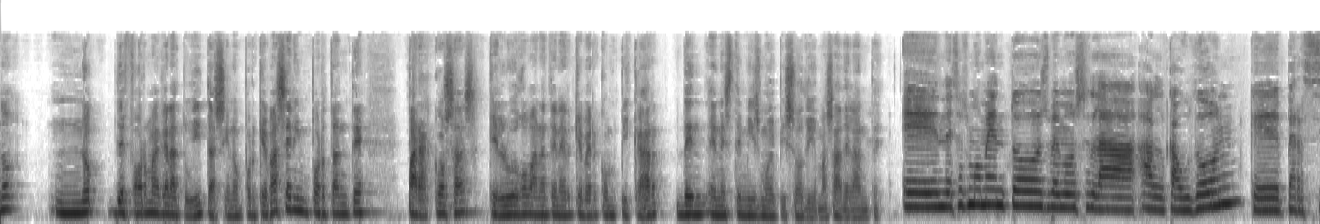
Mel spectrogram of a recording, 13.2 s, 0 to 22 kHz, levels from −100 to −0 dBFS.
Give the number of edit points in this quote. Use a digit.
0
